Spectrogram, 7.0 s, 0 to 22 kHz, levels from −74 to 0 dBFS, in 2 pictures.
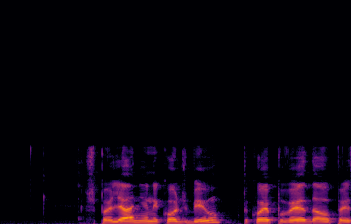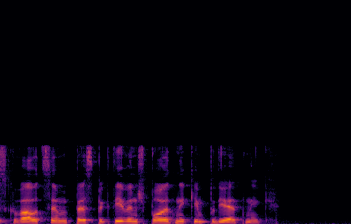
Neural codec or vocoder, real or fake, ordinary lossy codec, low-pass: none; real; none; none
